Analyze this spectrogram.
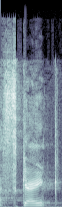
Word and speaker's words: Schenck: It's Skank. It's hard to say because it's not Skank, but it's SCHENCK.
